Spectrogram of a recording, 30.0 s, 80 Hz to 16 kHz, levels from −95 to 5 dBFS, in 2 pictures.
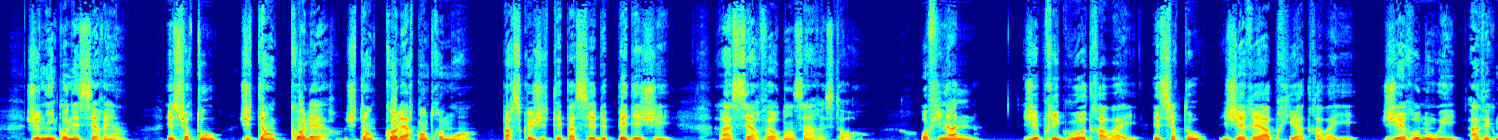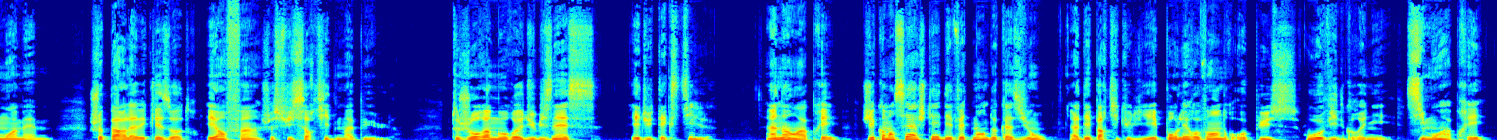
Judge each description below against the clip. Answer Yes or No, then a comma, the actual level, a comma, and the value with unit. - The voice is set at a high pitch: No, low, 120 Hz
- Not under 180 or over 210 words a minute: No, average, 170 wpm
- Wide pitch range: Yes, wide, 5.9 semitones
